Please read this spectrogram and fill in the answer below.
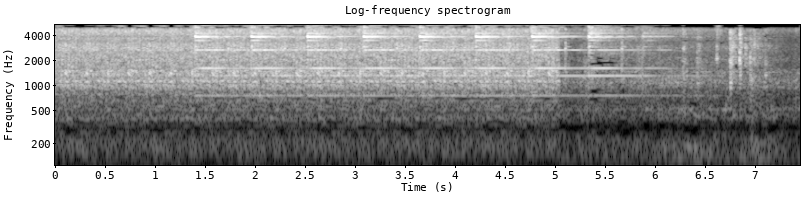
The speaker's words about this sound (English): on track one, train number 149.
